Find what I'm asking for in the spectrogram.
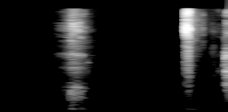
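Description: Someone sips black tea with no sugar or milk from a cup: three short, airy slurping bursts separated by brief silences, the first one softer, with no talking.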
